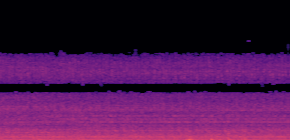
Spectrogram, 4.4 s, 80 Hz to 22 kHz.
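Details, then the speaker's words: Front wheel hub bearing, replaced about 3 years and 30,000 earlier, on a lifted car in third gear: low steady drone with vibration felt on the spring coil; worn bearing suspected, possibly non-original part or water ingress. "Ну, короче, слышно, да, друзья мои? И на витке чувствуется вибрация. На витке пружины."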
